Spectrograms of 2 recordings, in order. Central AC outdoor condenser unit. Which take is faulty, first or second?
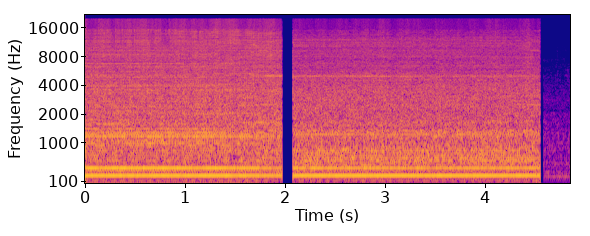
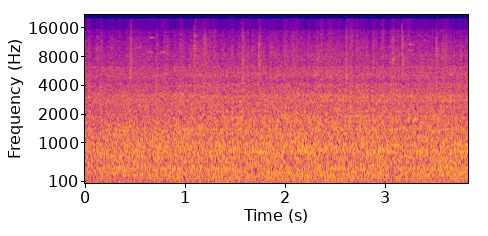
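second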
